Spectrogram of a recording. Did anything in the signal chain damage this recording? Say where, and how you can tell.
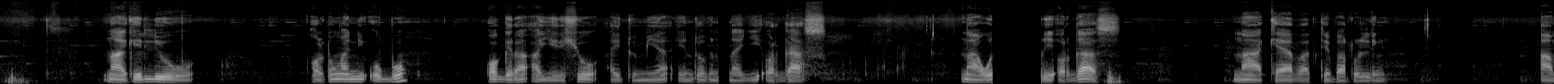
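Yes. The speech cuts to dead silence three times, for 0.12 s at 7.18 s, 0.5 s at 9.92 s and 0.32 s at 14.41 s, then carries on. That points to the wireless playback link, likely Bluetooth stalls: delayed packets let the headphone buffer run empty.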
